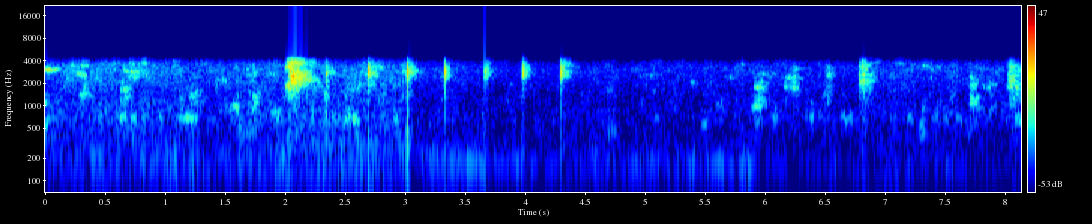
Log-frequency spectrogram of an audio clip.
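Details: Javan myna chattering in gacor style: a loud screech, then a row of sharp clicking ticks, each about a third of a second apart, then softer scratchy notes trailing off.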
